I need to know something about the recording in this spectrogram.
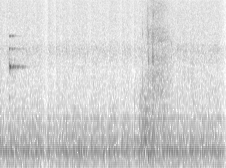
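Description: Datascope Spectrum OR patient monitor's cooling fan running with a steady hum, and a brief high-pitched beep from the monitor as a front-panel key is pressed right at the start.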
